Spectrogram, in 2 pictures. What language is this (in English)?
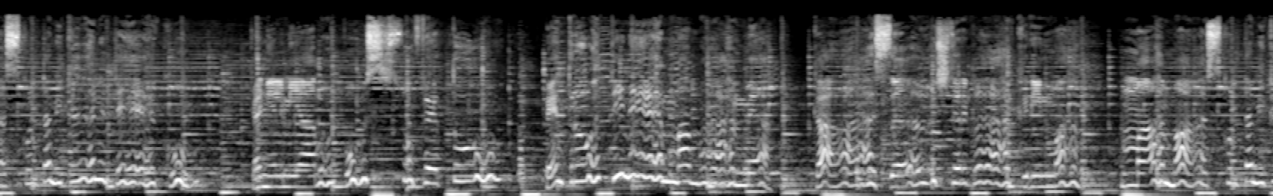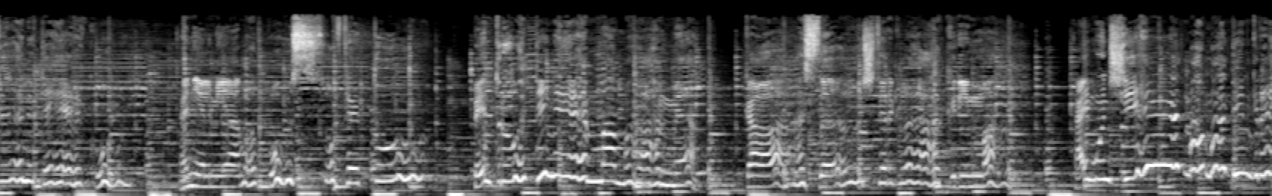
Romanian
